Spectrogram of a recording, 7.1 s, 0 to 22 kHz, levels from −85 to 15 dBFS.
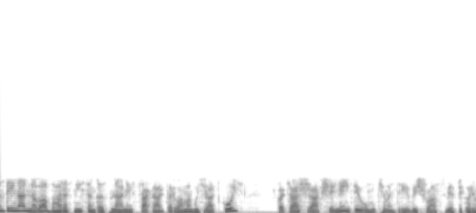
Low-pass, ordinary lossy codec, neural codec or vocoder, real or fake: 3.6 kHz; none; codec, 16 kHz, 16 kbps, FunCodec, trained on LibriTTS, 50 frames a second; fake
